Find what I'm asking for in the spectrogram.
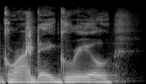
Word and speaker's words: Grande Grille: And far as meal prep goes, you can also find me on IG at Grande Grille, and spell that is G R A N D E G R I L L E. That's Grande Grille, pronounced Grande Grill.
